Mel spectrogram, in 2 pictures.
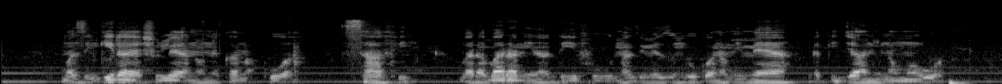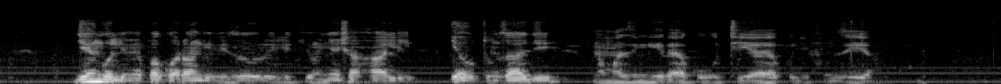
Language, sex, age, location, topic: Swahili, male, 18-24, Nairobi, education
